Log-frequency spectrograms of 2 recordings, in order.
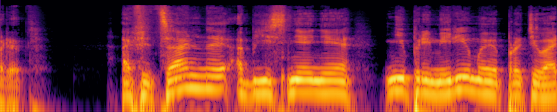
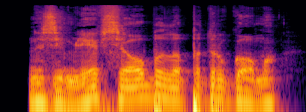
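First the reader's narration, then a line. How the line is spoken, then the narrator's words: Muttered. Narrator (Russian): пробормотал крокодил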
